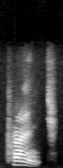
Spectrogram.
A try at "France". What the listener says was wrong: France, with an S at the end. France.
